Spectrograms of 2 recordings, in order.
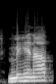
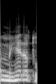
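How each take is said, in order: First: मेहनत as meh-naat, long aa; wrong reading of मेहनत with long naa; misread मेहनत. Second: मेहनत as meh-nat, short vowel; the usual word मेहनत, short second vowel; correct मेहनत. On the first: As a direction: draw the second syllable of मेहनत out to naat. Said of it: "मेहनत नहीं होता". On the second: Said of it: "मेहनत होता है". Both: Shown as a demonstration.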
